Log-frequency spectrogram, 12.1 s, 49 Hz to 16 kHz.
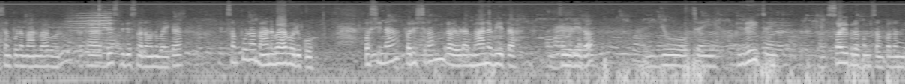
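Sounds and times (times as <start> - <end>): woman speaking: 0.0 - 2.4, 4.9 - 8.0.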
